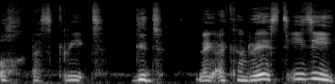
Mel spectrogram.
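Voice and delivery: put-on Scottish accent. Brassy, after being promised it will get done, answers in a Scottish accent. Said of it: "I don't know why I'm talking in a Scottish accent".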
